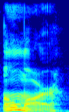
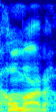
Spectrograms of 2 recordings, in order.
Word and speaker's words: Homar: It's actually pronounced like Omar, so not Homar, Omar. So it's like in Spanish, the H is silent.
